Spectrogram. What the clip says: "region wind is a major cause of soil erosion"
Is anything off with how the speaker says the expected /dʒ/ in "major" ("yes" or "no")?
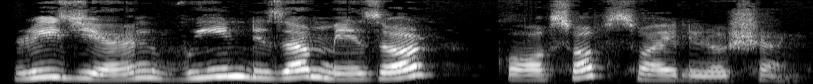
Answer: yes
